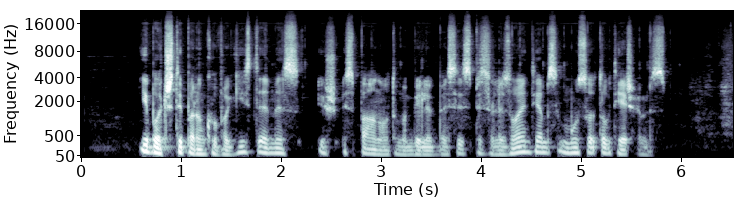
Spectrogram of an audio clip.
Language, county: Lithuanian, Utena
